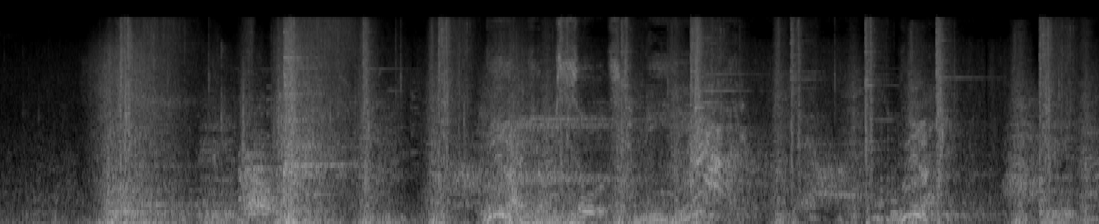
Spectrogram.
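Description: Weapons clash and magic blasts crackle in a game fight.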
